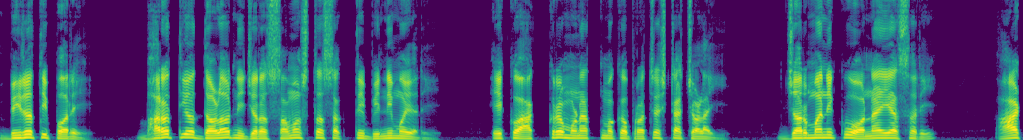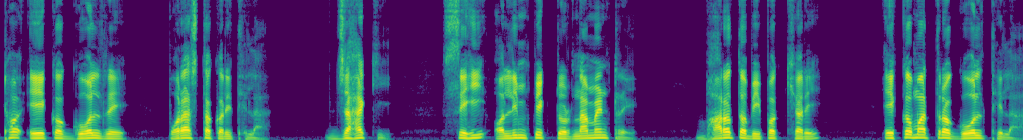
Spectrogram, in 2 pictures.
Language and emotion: Odia, neutral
